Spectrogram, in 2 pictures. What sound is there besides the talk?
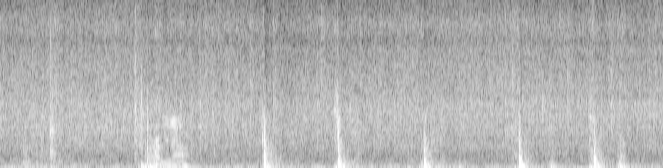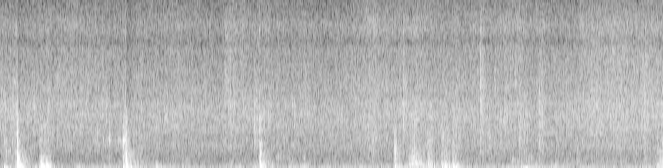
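steak and onion sizzling on a flat top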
